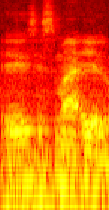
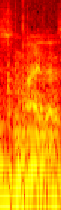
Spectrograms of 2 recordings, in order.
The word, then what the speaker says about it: Ismail: So yeah, actually is Ismail, but we normally pronounce it Smiler.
